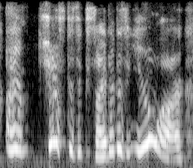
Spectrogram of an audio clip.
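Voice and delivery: high, delighted gushing; excited cry. A narrator's reading. Queen assumes son shares her joy, excited. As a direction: gush at the top of the register. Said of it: "she cried".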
